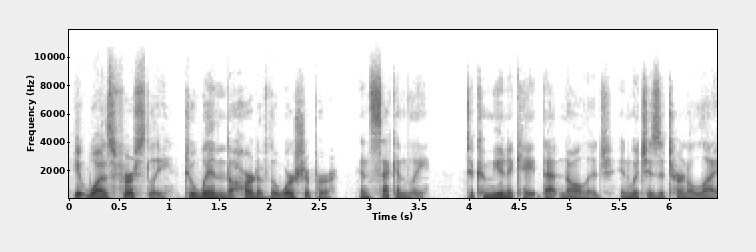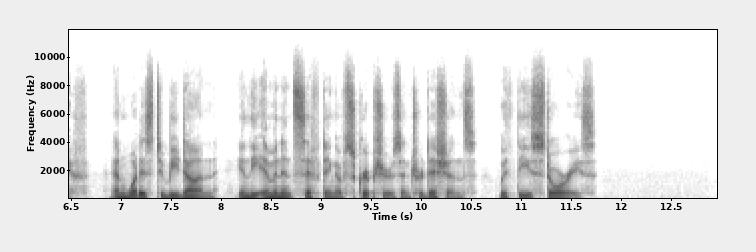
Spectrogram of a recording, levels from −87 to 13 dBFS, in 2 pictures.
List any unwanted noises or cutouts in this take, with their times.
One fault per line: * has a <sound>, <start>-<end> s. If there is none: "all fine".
all fine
